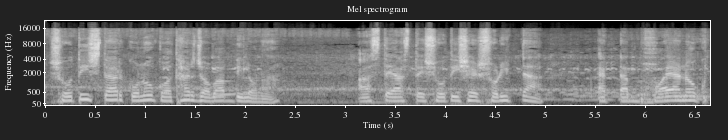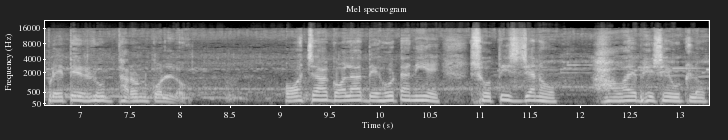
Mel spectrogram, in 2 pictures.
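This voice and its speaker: A man's voice: on the high side, steady tone, unhurried. A man giving scripted, dramatic narration of a horror cartoon story. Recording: loud music behind the voice.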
